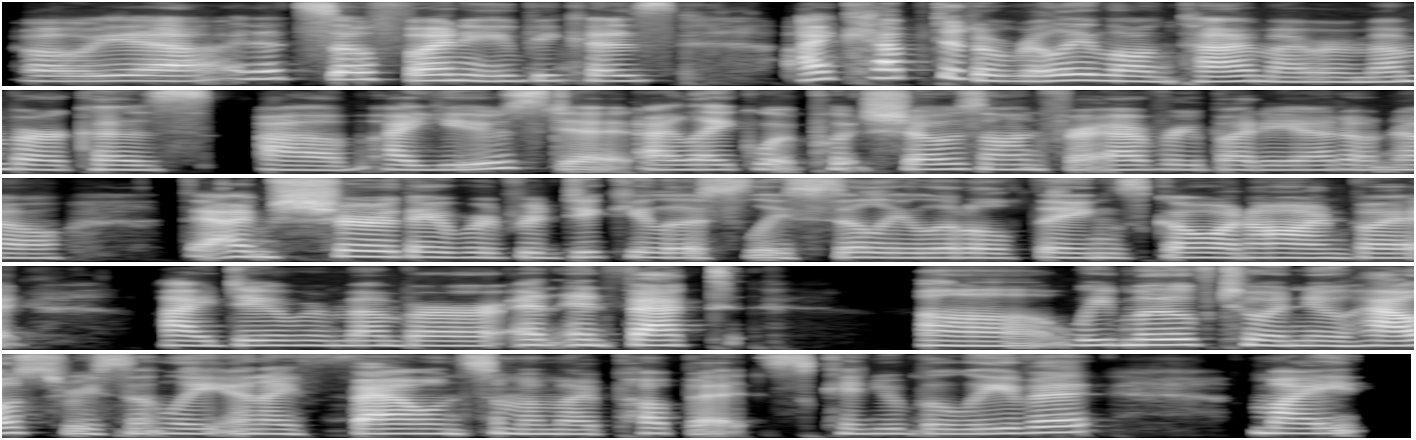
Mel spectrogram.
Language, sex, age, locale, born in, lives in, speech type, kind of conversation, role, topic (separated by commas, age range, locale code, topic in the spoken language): English, female, 65-69, en-US, United States, United States, conversation, unstructured, none, What was the first movie that made you fall in love with going to the theater, and what made that experience unforgettable?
